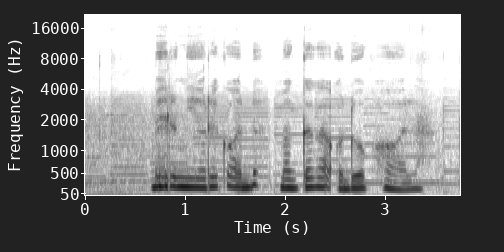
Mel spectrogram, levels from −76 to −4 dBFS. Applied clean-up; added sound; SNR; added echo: none; Gong + Wind instrument, woodwind instrument; 19 dB; none.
